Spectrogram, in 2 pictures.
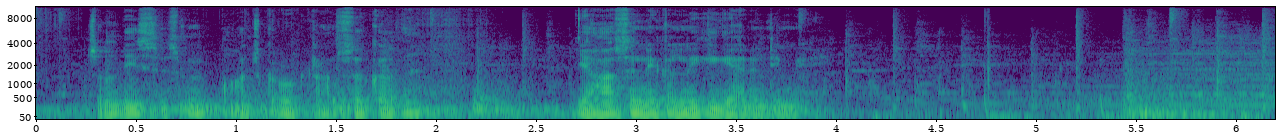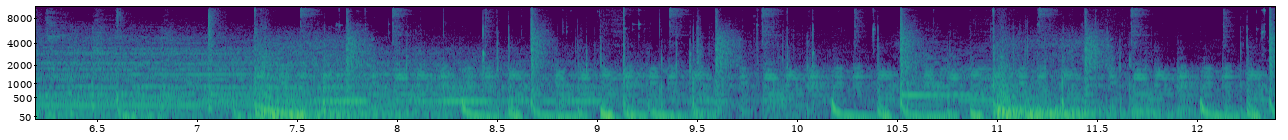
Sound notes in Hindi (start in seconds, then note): none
